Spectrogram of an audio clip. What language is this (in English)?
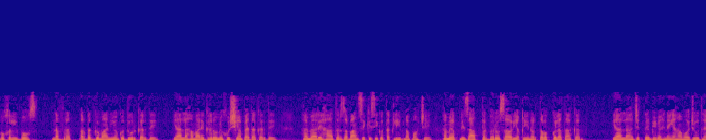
Urdu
